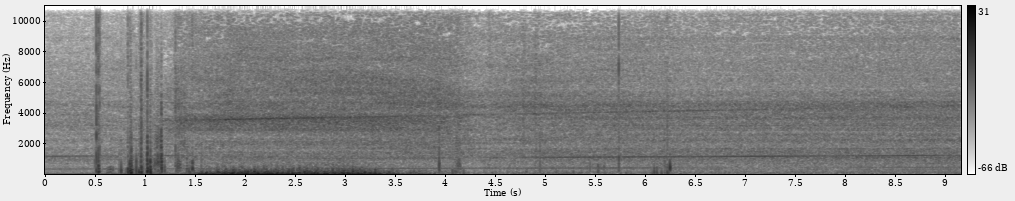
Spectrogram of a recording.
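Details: Dell GX280 desktop gives no POST while the fan races, getting gradually louder to a steady rushing whine at full speed. Cause: not enough heatsink pressure on the left side of the processor.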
